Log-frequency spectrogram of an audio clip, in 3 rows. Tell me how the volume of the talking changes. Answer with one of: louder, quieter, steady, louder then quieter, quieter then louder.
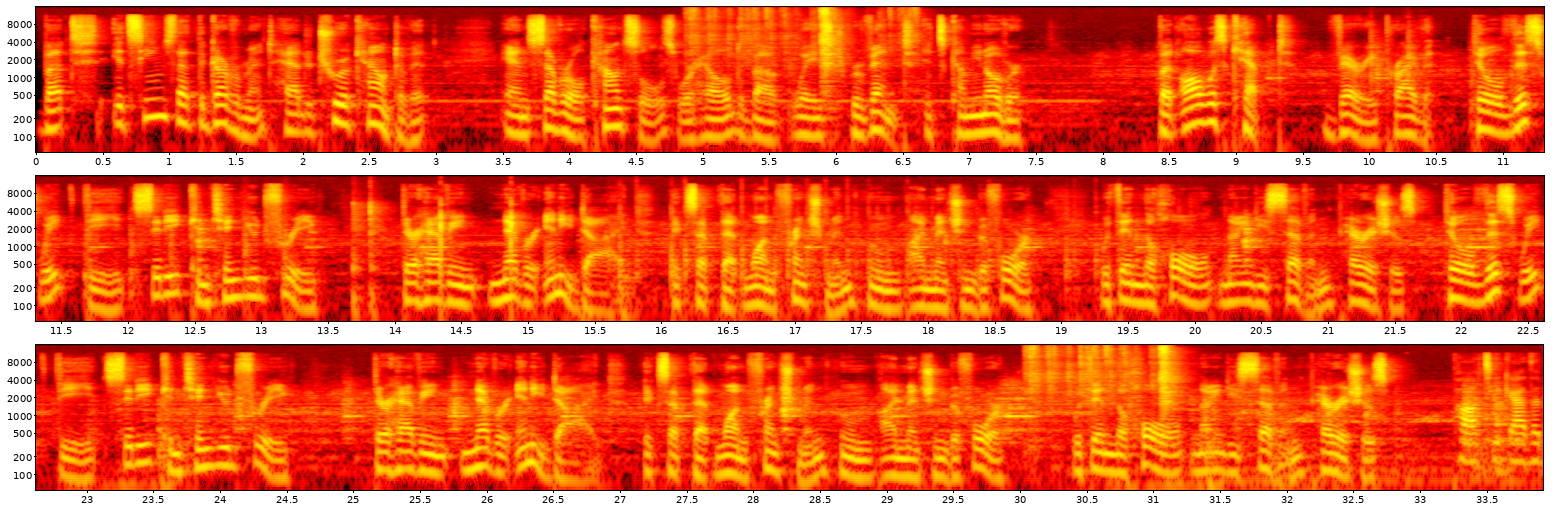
steady.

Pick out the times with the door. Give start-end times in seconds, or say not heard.
not heard.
